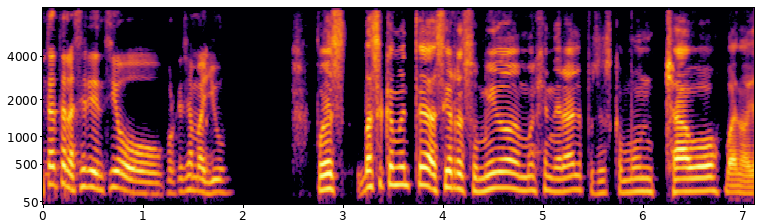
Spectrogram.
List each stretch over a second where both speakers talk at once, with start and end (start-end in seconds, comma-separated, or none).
none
